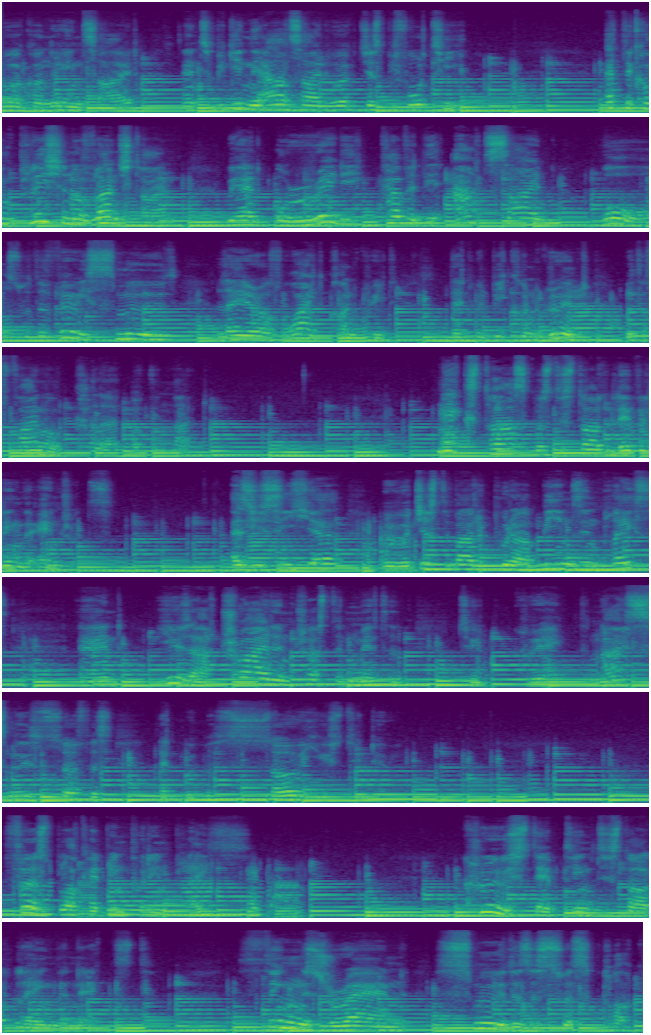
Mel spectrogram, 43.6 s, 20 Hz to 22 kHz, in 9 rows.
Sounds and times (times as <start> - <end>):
Distortion: 0.0 - 43.6.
